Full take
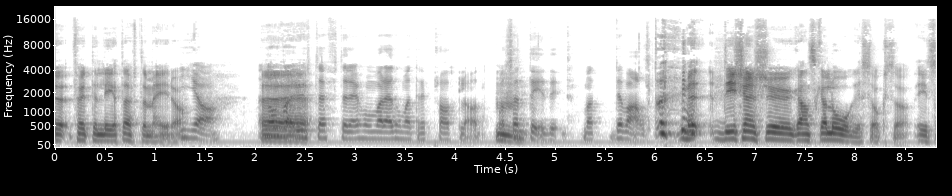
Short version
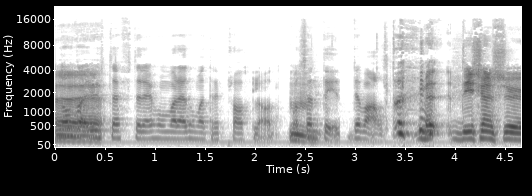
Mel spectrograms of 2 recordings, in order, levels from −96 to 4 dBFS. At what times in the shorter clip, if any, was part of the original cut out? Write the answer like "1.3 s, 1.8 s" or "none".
2.8 s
